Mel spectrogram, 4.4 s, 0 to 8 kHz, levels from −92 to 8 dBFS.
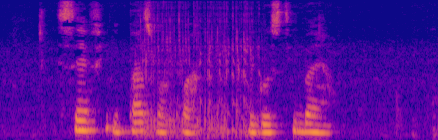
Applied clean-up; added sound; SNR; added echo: none; Gurgling / Liquid; 14 dB; none.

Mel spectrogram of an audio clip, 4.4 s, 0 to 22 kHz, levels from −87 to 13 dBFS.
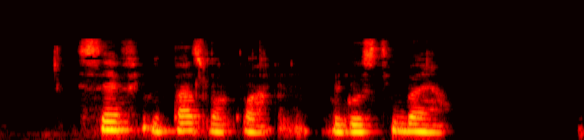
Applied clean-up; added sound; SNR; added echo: neural mask model Resemble Enhance denoiser.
